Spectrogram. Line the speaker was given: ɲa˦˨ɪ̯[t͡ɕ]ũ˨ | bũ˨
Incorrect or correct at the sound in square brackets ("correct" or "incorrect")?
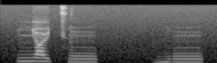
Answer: correct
